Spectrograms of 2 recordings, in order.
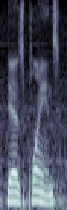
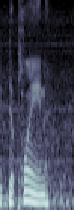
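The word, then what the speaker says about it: Des Plaines: the Dez Plains River, which is actually pronounced around here as Dez Plains. In French, you would say Delane just like you leave the s off of Illinois when you say it properly.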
